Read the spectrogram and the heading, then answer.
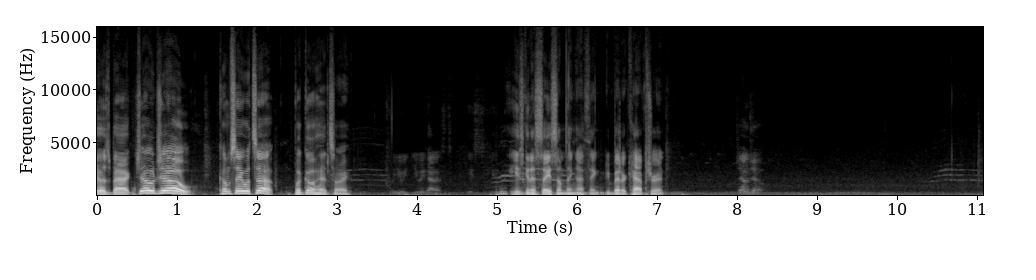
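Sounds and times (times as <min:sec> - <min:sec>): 
speech: 0:00.0 - 0:03.2, 0:05.0 - 0:07.2
cat meowing: 0:02.9 - 0:04.0, 0:04.9 - 0:05.6, 0:10.4 - 0:11.0.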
